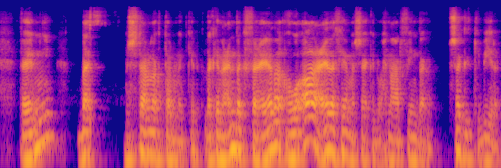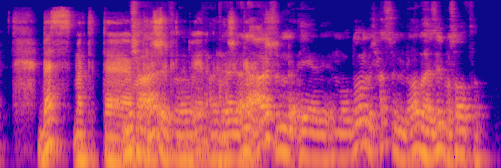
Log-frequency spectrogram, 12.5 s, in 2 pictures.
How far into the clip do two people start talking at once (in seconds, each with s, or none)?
7.8 s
